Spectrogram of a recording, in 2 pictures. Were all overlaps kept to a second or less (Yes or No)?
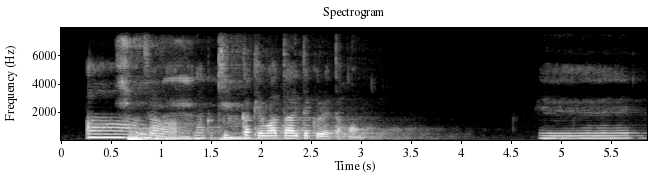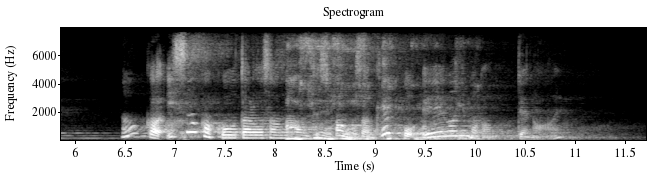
No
